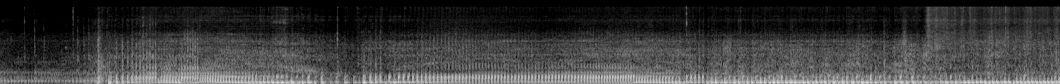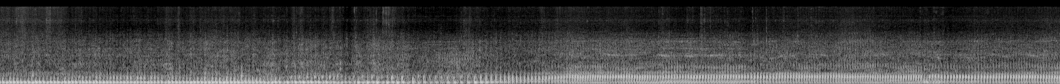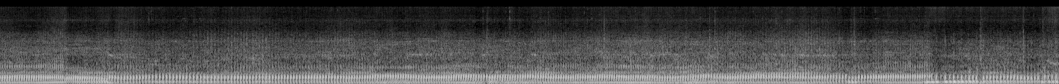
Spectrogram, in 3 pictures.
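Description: Yamaha motorcycle engine running under way, revving up about a second in, then holding a steady note whose tone shifts as the throttle changes.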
